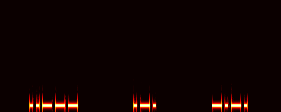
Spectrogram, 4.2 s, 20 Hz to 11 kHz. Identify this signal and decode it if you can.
Morse code, heard as a keyed tone, about 25 wpm, spaced as for 9 wpm, 700 Hz. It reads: 2RC
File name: course / 25:10wpm / 093 Lesson 16e - Letter c - Three Characters 25wpm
